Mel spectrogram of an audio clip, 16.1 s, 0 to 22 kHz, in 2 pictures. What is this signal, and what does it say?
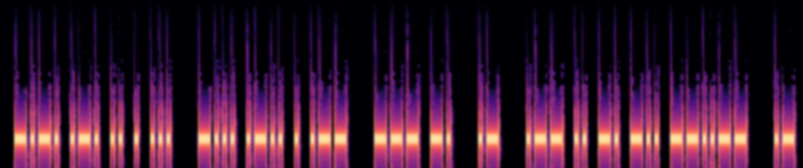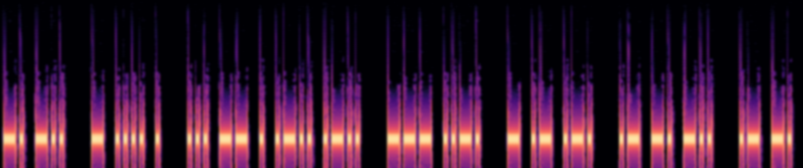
Morse code, heard as a keyed tone, about 30 wpm, 700 Hz. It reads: CRIES BLEW ON A WIND, AND THE SMELL OF TAR AND AN
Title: A Sound Of Thunder 30wpm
